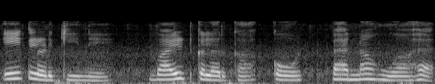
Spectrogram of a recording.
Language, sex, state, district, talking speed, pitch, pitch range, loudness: Hindi, female, Punjab, Fazilka, 135 wpm, 220 Hz, 195-235 Hz, -17 LUFS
